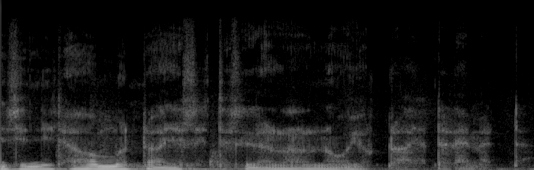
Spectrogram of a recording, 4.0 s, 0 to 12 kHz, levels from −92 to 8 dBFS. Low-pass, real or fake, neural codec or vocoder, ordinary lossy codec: 10.8 kHz; real; none; none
